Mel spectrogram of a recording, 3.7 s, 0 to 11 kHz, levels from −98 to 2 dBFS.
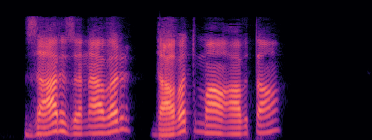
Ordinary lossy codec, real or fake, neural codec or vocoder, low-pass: AAC, 48 kbps; fake; codec, 16 kHz, 0.8 kbps, ZipCodec; 7.2 kHz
